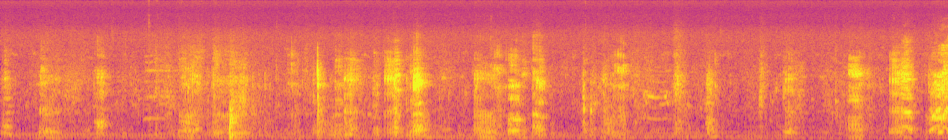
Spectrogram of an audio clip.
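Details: Pig grunting and squealing in quick irregular bursts throughout, with a constant low background hum.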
